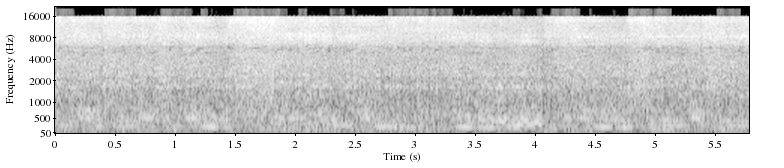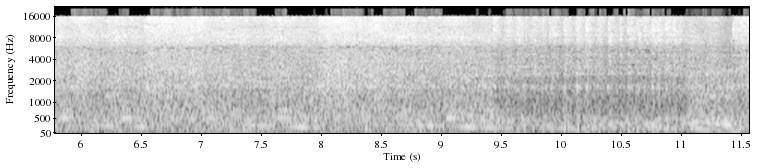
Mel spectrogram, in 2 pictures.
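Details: Suzuki Satria 2T two-stroke after porting rework, owner complained of sluggish pull, on unfinished initial tuning: crisp, buzzy revs rising and falling in quick blips, no misfire; normal revving.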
